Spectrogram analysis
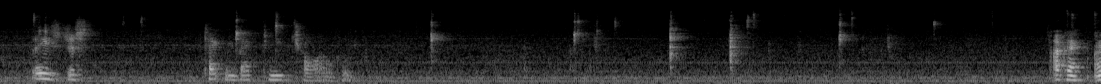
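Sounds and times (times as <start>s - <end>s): steady low hum: 0.0s - 11.0s
faint pops and ticks of melting fat: 1.1s - 3.0s, 3.9s - 4.6s, 5.2s - 10.1s.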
